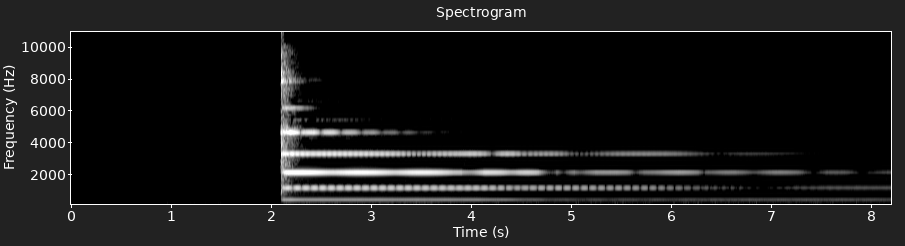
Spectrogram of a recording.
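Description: A meditation bell struck once about two seconds in, ringing with several clear tones that fade slowly over the following seconds. It sounds the close of a guided meditation.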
